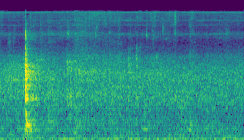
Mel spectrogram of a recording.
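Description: A wooden spatula knocks once, sharply, against a stainless steel pan about a quarter second in, over the faint steady hiss of chicken simmering in its yogurt sauce.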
